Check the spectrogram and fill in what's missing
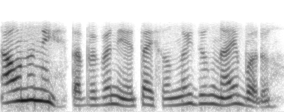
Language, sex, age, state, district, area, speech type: Nepali, female, 18-30, West Bengal, Kalimpong, rural, conversation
